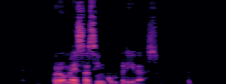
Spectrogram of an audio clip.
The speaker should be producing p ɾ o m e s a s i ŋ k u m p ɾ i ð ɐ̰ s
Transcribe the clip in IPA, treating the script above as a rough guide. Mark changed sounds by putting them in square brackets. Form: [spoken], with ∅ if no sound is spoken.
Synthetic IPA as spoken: p ɾ o m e s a s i ŋ k u m p ɾ i ð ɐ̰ s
